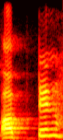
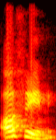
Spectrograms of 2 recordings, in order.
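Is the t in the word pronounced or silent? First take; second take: pronounced; silent. First: The t sound is pronounced in the middle. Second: The t sound is left out entirely. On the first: The speaker calls it wrong. "এটা কিন্তু অফটেন হবে না" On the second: The speaker calls it right. "এটা হবে অফেন"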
